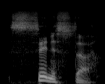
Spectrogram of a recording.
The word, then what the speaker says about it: sinister: So that speaker says sinister. He doesn't say sinister. Now let's play the American the US pronunciation. Sinister. Sinister. Sinister. Sinister. Do you notice the final R?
